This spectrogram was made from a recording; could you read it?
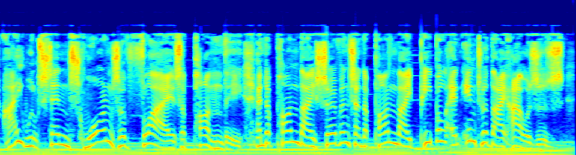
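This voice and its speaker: An actor playing a solemn prophet in a scripture drama, speaking in a declamatory, commanding, deliberate way. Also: male voice, high voice, full character voice. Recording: music behind the voice.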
